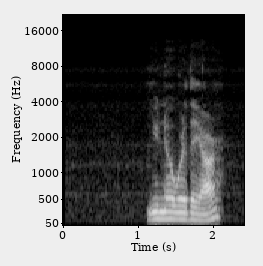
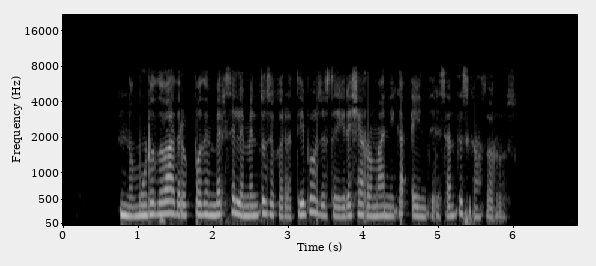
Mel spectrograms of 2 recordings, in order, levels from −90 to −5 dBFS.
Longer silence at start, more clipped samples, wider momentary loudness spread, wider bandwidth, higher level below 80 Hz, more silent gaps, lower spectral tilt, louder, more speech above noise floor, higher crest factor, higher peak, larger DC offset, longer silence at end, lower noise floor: first, 1.1 s vs 0.75 s; neither; about the same, 11 LU vs 10 LU; about the same, 8.4 kHz vs 8.2 kHz; about the same, -64 dBFS vs -68 dBFS; neither; first, -8.5 dB/octave vs -6 dB/octave; first, -23 LUFS vs -40 LUFS; second, 42 dB vs over 51 dB; about the same, 18 dB vs 16 dB; first, -8 dBFS vs -24 dBFS; neither; second, 0.35 s vs 0.85 s; second, -65 dBFS vs under -90 dBFS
